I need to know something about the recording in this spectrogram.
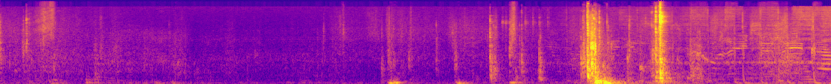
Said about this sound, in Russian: Закроешь дверь?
